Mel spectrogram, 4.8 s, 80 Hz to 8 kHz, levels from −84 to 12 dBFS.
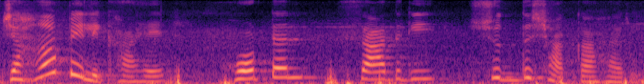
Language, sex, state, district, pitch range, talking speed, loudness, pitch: Hindi, female, Madhya Pradesh, Dhar, 275-325 Hz, 100 wpm, -16 LUFS, 315 Hz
